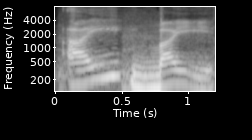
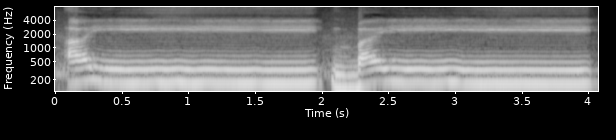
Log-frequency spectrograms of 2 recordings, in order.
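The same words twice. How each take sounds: First: "ائی بئی" said short, without stretching; quick ai bai. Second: "ائی بئی" drawn out very long; wrongly stretched ai bai. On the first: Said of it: "یعنی جلدی پڑھ رہا ہوں". ("ائی بئی" جلدی، بغیر کھینچے) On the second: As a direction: drag out "ائی" and "بئی" like a common mistake. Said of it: "بہت سارے لوگ کھینچ کر کے پڑھتے ہیں". ("ائی بئی" کو غلط طور پر بہت کھینچ کر) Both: Shown as a demonstration.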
